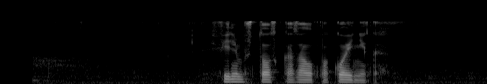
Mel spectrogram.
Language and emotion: Russian, neutral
